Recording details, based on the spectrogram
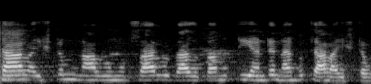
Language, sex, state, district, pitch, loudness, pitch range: Telugu, female, Andhra Pradesh, Guntur, 200 Hz, -19 LUFS, 190-210 Hz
